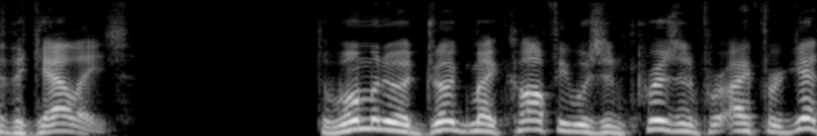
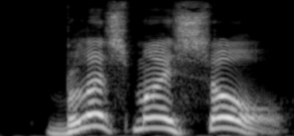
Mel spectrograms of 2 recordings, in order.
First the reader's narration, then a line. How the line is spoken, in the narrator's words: cried he, with a comic look of astonishment and vexation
